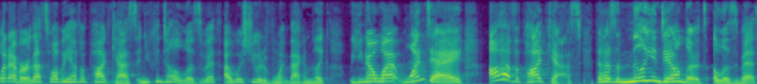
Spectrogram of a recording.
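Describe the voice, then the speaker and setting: Loud and animated, a woman races along at a very fast pace, her high pitch making very wide swings. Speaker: podcast co-host. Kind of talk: casual chat.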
